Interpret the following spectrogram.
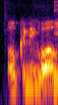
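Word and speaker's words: Okonkwo: Let me try to pronounce his last name. Okaniwo.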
